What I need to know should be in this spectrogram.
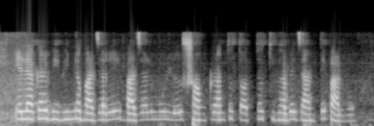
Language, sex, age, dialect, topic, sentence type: Bengali, female, 25-30, Northern/Varendri, agriculture, question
